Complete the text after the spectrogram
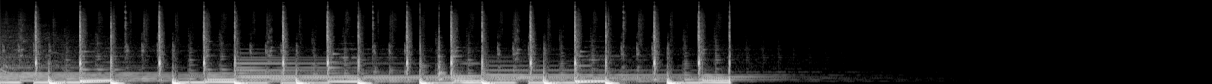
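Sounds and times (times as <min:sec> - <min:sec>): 
instrumental beat in F major: 0:00.0 - 0:07.3.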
